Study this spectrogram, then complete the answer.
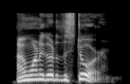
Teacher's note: Want to became wanna, and the words flowed together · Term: connected speech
